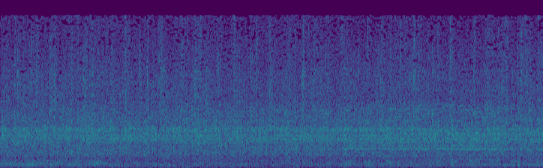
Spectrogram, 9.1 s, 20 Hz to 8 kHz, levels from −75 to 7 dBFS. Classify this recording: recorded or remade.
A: recorded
